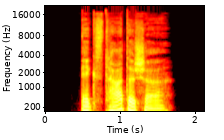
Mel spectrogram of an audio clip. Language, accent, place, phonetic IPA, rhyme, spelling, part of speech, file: German, Germany, Berlin, [ɛksˈtaːtɪʃɐ], -aːtɪʃɐ, ekstatischer, adjective, De-ekstatischer.ogg
- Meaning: 1. comparative degree of ekstatisch 2. inflection of ekstatisch: strong/mixed nominative masculine singular 3. inflection of ekstatisch: strong genitive/dative feminine singular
